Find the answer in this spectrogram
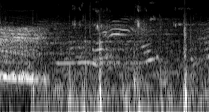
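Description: Basketball bouncing on a hardwood court: a few separate bounces, after a voice trails off at the start.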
